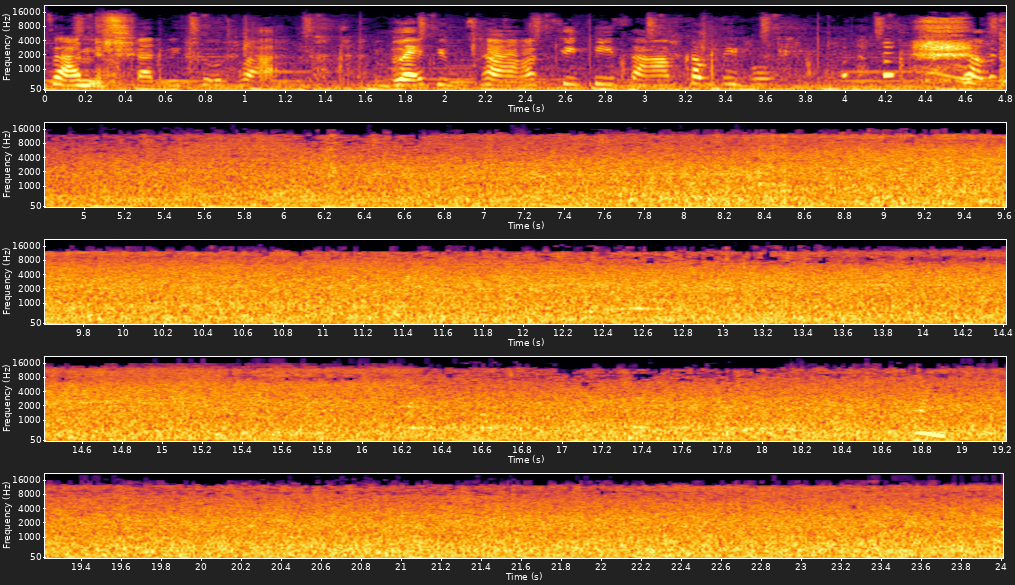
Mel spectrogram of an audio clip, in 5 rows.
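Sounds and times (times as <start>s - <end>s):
water rushing: 0.0s - 24.0s.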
